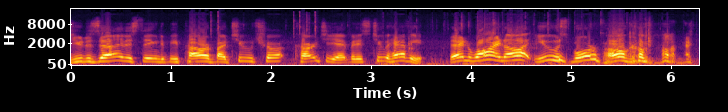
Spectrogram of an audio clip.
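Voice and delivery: mock exasperated question. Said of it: "I also love this".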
